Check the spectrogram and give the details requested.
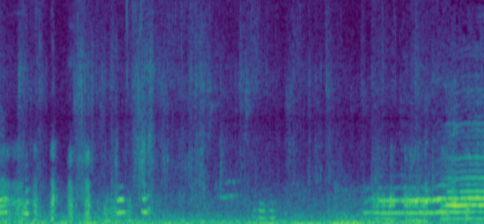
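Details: Backyard chickens, hens and roosters, snacking on Thanksgiving; a dense run of short clucks, with a longer, steadier harmonic call building toward the end over constant low rumble.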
